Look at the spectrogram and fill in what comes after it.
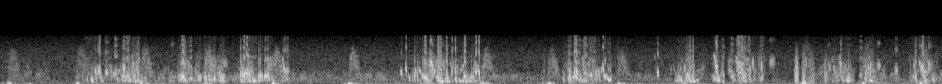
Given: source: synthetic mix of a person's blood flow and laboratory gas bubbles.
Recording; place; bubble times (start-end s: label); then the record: Doppler ultrasound of blood flow; subclavian vein
0.83-1.49 s: bubbles
1.62-2.91 s: bubbles
3.99-4.89 s: bubbles
5.62-6.13 s: bubbles
6.54-7.05 s: bubbles
7.10-7.24 s: bubbles
7.27-7.77 s: bubbles
8.03-8.09 s: bubbles
8.27-8.55 s: bubbles
8.59-8.82 s: bubbles
8.94-9.00 s: bubbles
9.07-9.39 s: bubbles
From the record:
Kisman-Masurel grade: 333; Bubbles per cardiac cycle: rolling drumbeat, 9 or more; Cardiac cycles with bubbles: 50 to 99%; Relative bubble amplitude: loud (0.450 to 0.775); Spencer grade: 3 (all of the cardiac periods contain showers or single bubble signals, but not dominating or overriding the cardiac motion signals); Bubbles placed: anywhere in the cardiac cycle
